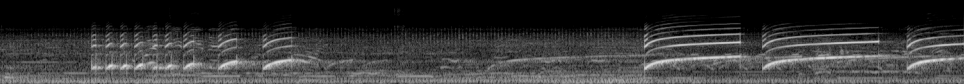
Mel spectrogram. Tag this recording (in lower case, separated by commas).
vehicle, motorboat, speech, boat, music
